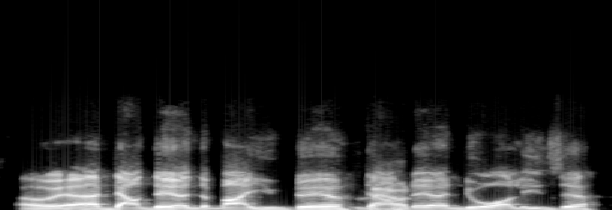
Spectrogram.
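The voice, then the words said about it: Put-on deep Southern accent. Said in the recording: “I don't know what fucking accent that was ... It's an accent from the deep south ... Deep southern accent ... It had the ... twist on it.”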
